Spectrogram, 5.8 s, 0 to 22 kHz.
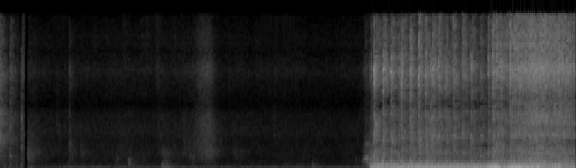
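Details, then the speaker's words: Craftsman 18-inch 40cc chainsaw that bogs under load and won't wind out, before carb adjustment; quiet, then a high raspy rev that won't climb further; lean high-speed mixture, fixed with about three-quarters turn clockwise on the high-speed jet. "that's that's as high as this is gonna go right now just because it needs that adjusted"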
